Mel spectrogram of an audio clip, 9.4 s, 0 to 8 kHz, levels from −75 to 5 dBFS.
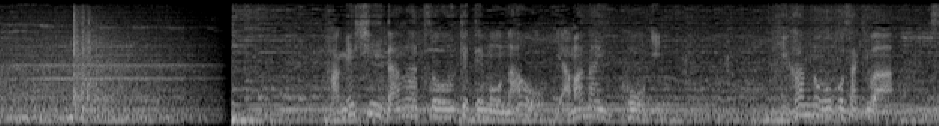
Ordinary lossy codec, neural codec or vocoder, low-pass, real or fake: none; vocoder, 24 kHz, 100 mel bands, Vocos; 7.2 kHz; fake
